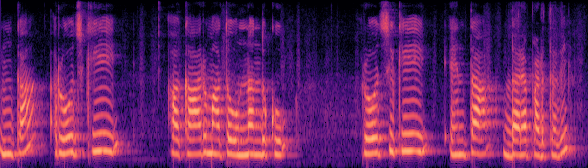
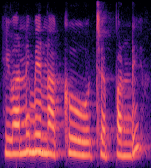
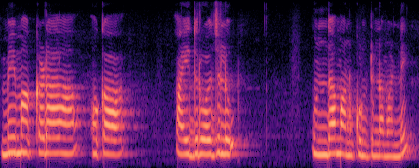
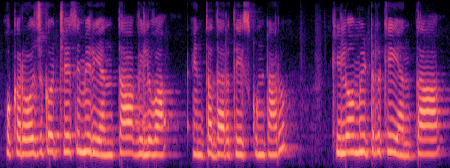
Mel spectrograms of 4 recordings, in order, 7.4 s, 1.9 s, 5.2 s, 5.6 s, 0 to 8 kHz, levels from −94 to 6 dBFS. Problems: background sounds at intervals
